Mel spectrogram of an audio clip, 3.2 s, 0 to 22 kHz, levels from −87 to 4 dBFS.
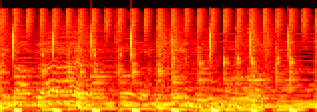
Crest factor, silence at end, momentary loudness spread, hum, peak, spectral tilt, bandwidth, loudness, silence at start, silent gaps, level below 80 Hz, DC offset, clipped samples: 14 dB; 0 s; 2 LU; none; 0 dBFS; -4 dB/octave; 16.5 kHz; -15 LUFS; 0 s; none; -20 dBFS; under 0.1%; under 0.1%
